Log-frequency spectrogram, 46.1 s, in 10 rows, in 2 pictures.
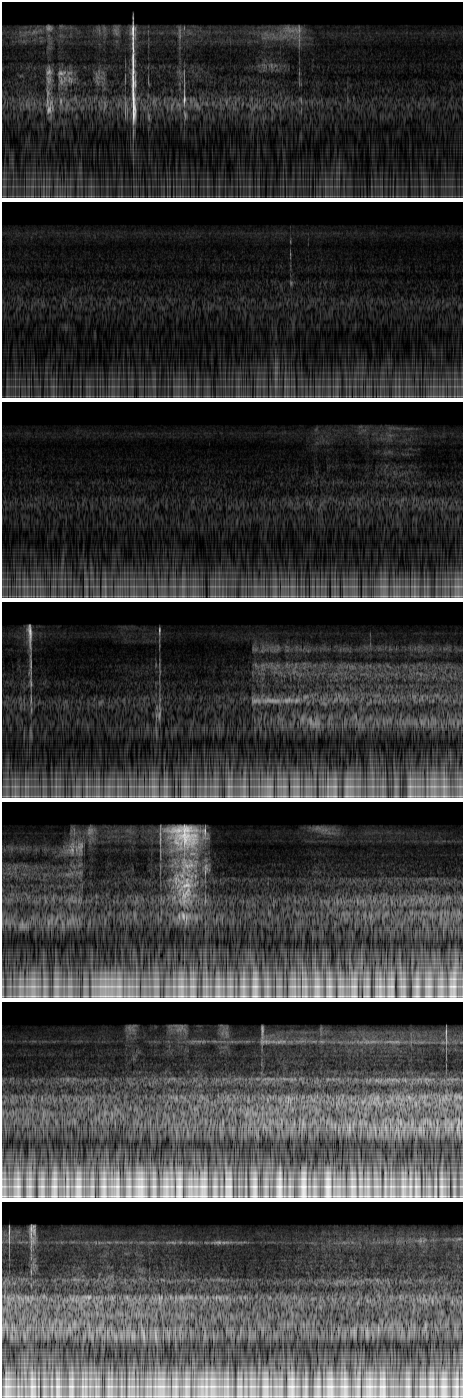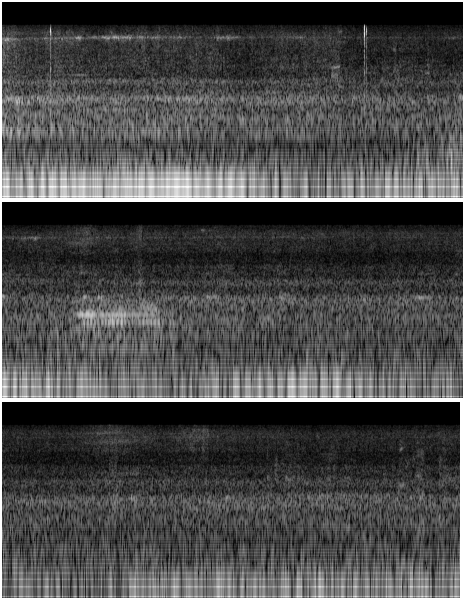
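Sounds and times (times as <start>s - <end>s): diesel locomotive engine rumble: 0.0s - 46.0s
freight cars rolling past: 0.0s - 46.0s
brief hiss: 16.4s - 20.6s.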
